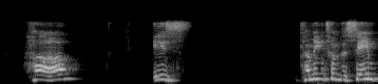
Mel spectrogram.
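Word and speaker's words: ح: So for us to pronounce Ha, fill your chest with air, inhale a little more, and then exhale and say Ha. Ha.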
